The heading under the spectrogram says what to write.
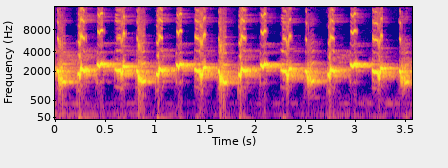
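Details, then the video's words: Yellow-vented bulbul singing in lively form as a lure for other bulbuls: bubbly, liquid phrases of quick rising and falling notes, repeated about twice a second with a steady bouncing rhythm. "trucukan gacor ROPEL PANJANG buat pancingan trucukan agar bunyi"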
